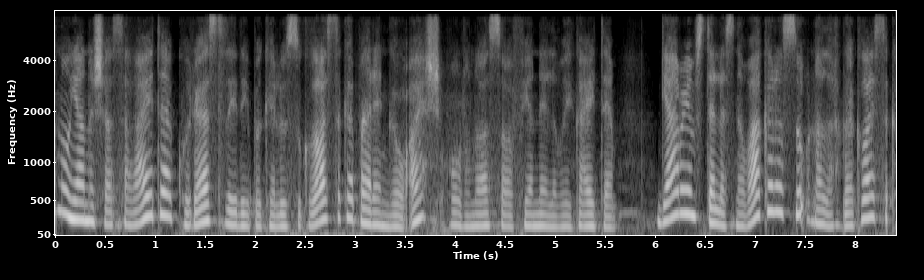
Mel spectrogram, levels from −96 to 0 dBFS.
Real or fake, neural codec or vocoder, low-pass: fake; codec, 16 kHz in and 24 kHz out, 0.9 kbps, LongCat-Audio-Codec, fine tuned four codebook decoder; 7.2 kHz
